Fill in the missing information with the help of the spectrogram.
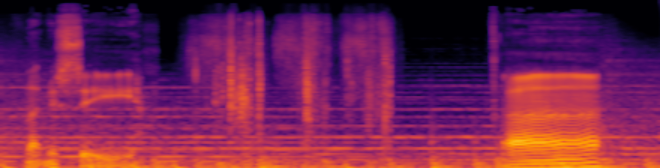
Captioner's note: pages flipping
